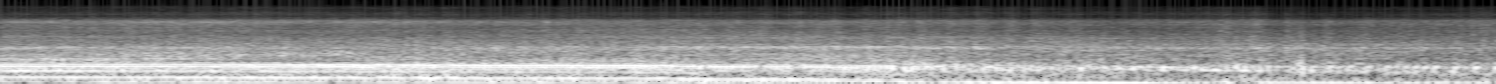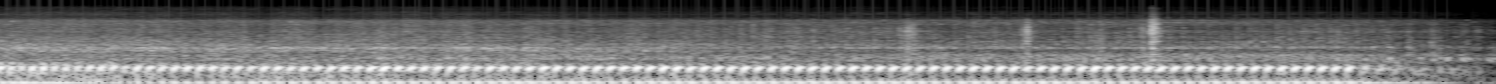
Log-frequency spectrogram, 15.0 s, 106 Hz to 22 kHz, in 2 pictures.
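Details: 1996 Yamaha Timberwolf 250 single-cylinder ATV, first run this winter above 20 degrees (46 today): steady, even idle for about fourteen seconds before shutting off; sounds healthy and stays running.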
